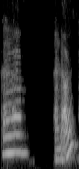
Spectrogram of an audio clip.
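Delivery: high, soft, tentative little voice; little gut voice. Acted. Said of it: "something in your gut goes".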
